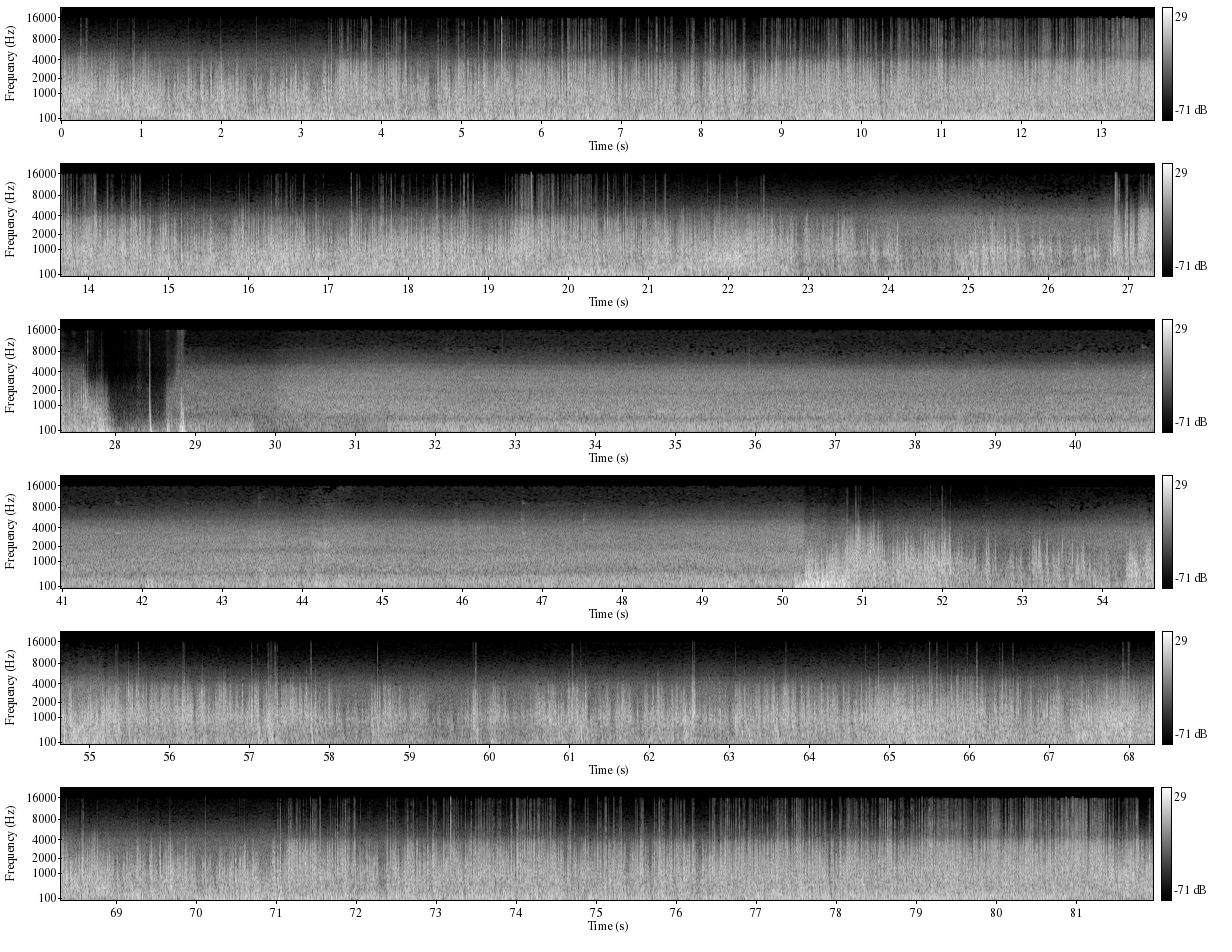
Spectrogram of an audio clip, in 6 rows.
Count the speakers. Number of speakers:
0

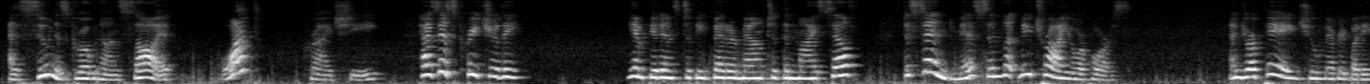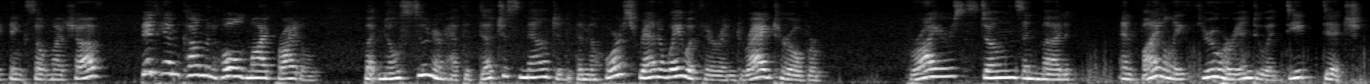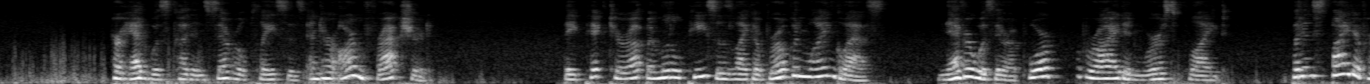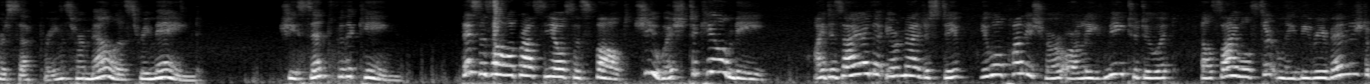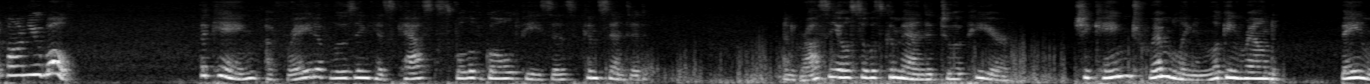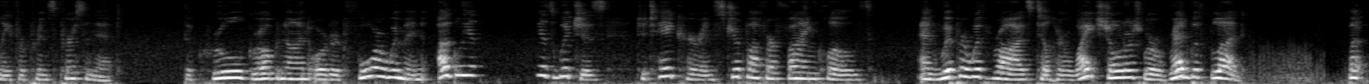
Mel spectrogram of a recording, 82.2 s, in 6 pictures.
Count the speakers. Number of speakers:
1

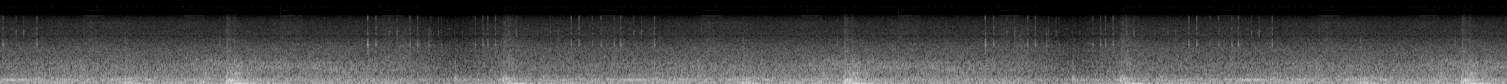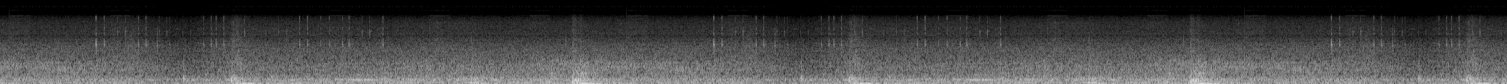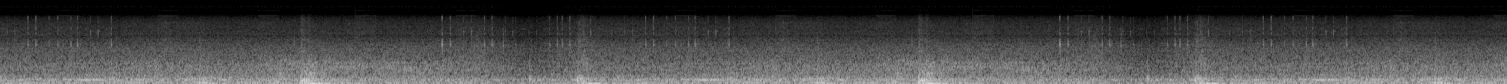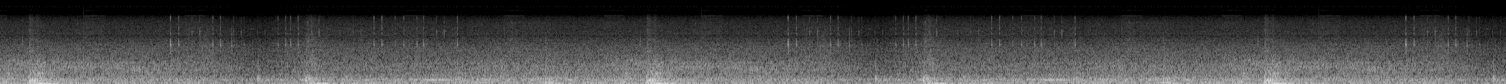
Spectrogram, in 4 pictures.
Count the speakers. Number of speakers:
0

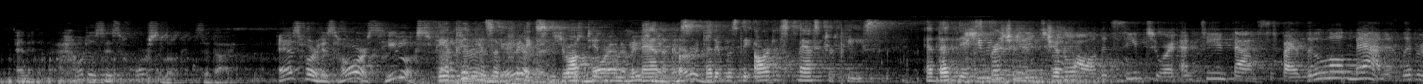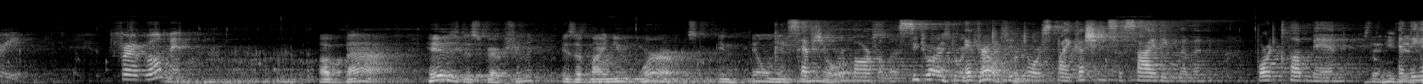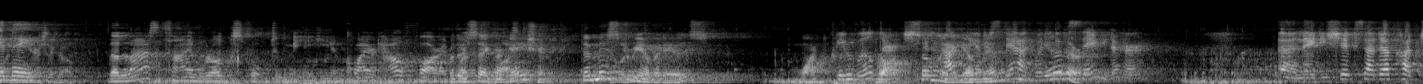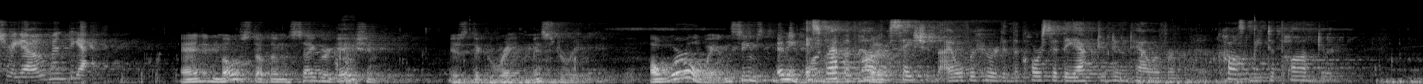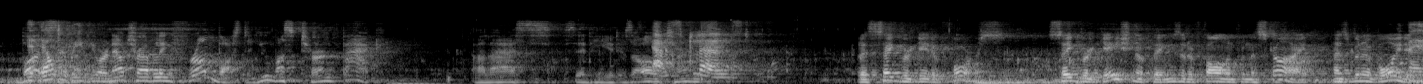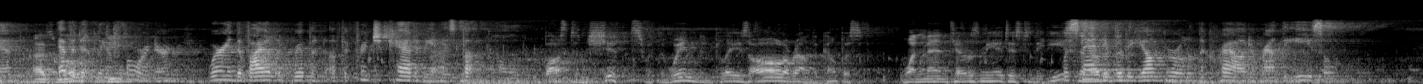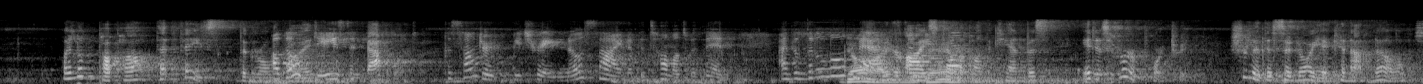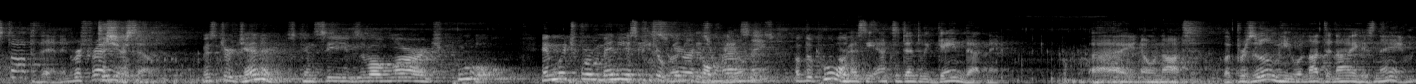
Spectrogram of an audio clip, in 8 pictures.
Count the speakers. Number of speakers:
4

